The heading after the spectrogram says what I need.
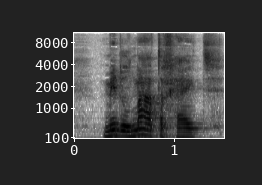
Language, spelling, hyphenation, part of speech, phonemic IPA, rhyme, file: Dutch, middelmatigheid, mid‧del‧ma‧tig‧heid, noun, /mɪdəlˈmaːtəxˌɦɛi̯t/, -ɛi̯t, Nl-middelmatigheid.ogg
- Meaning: 1. mediocrity: being mediocre 2. the quality of being at the golden mean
